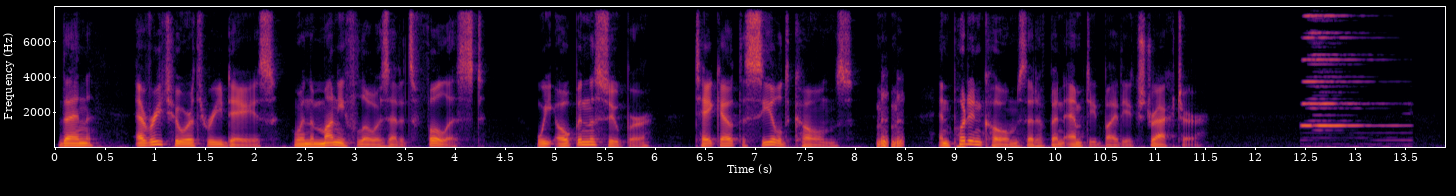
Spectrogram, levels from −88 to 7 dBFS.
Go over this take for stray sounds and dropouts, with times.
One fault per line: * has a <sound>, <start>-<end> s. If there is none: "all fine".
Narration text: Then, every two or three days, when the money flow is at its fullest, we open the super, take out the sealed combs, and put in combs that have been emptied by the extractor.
* has a laugh, 8.2-8.5 s
* has a squeak, 12.4-13.6 s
